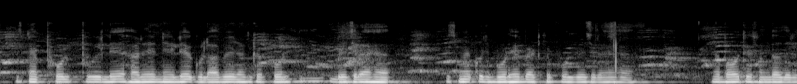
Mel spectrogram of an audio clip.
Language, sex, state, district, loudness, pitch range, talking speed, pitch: Hindi, male, Uttar Pradesh, Muzaffarnagar, -13 LUFS, 115-120 Hz, 190 wpm, 115 Hz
